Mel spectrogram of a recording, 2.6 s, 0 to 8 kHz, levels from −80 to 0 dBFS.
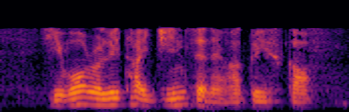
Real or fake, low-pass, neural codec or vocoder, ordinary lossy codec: real; 7.2 kHz; none; AAC, 16 kbps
